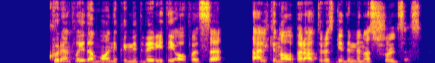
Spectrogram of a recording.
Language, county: Lithuanian, Vilnius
